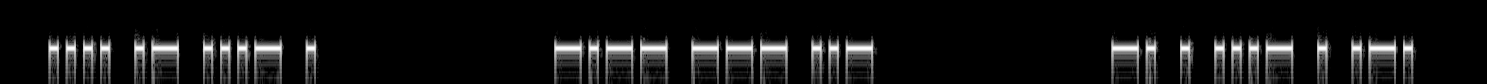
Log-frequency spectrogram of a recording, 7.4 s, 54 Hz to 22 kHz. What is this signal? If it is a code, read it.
Morse code, heard as a keyed tone, about 28 wpm, 700 Hz. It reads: HAVE YOU NEVER
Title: 4x Word-Spacing - Sentences from Top 300 Words - 28wpm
